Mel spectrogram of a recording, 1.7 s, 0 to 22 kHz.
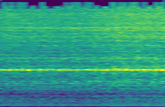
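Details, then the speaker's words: Ford Capri XR2 four-cylinder after a head gasket repair, now firing on all four cylinders instead of three, with timing still unchecked: steady, even low hum with no stumble and no shaking; normal idle. "Now that it's actually running on 4 cylinders, unlike before that it was just on 3, but yeah, you can just hear the difference. You can see it because it's not shaking."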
